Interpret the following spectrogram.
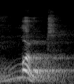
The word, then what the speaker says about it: Lote: Friend number 3, his name was Lote, which isn't a word and just rhymes with Vote.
